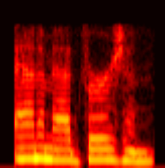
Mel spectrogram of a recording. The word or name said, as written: animadversion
